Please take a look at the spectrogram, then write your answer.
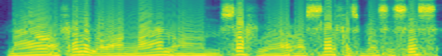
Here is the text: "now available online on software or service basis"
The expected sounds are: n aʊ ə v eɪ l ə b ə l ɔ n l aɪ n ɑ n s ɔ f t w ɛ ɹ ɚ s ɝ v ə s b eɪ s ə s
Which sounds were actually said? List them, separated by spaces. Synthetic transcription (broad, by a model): n aʊ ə f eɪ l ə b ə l ɔ n l aɪ n ɑ n s ɔ f t w ɛ ɹ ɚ s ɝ f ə s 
